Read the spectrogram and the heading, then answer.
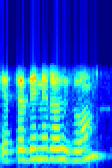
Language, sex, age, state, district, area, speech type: Odia, female, 45-60, Odisha, Angul, rural, conversation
